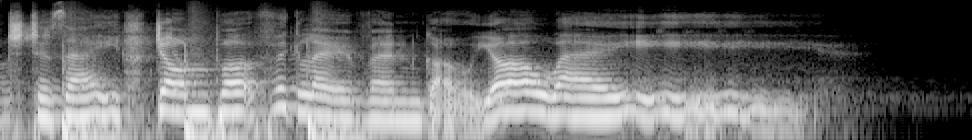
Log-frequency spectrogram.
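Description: A young woman sings close into a microphone.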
